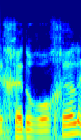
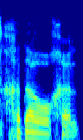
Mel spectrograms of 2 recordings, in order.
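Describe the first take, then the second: First: Cheder ochel with e vowels in "cheder"; uncompounded form. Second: Chadar ochel with a vowels in "chadar"; compound form. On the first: Teacher showing learners what we don't say, uncompounded "cheder ochel". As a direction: say "cheder" unchanged before "ochel", as CHE-der. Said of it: "We don't say". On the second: Teacher correcting to the dining room compound, changed form "chadar ochel". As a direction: say "chadar" as cha-DAR, leading into "ochel". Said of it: "We don't say cheder ochel". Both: Shown as a demonstration.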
